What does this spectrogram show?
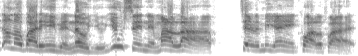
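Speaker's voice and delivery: ordinary talk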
